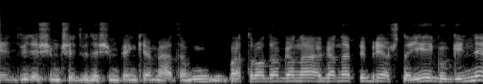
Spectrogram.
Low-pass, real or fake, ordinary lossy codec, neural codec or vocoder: 7.2 kHz; real; Opus, 24 kbps; none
